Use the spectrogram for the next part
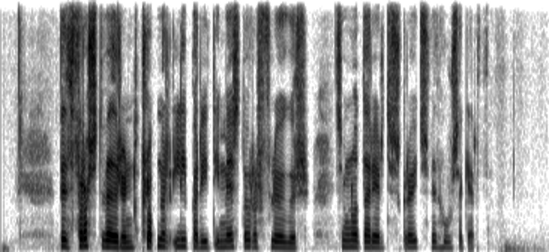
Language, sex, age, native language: Icelandic, female, 20-29, Icelandic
